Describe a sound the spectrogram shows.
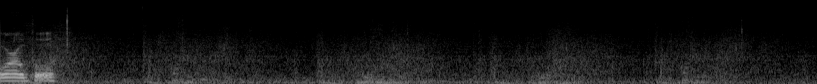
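Water splashes softly as a game character swims.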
